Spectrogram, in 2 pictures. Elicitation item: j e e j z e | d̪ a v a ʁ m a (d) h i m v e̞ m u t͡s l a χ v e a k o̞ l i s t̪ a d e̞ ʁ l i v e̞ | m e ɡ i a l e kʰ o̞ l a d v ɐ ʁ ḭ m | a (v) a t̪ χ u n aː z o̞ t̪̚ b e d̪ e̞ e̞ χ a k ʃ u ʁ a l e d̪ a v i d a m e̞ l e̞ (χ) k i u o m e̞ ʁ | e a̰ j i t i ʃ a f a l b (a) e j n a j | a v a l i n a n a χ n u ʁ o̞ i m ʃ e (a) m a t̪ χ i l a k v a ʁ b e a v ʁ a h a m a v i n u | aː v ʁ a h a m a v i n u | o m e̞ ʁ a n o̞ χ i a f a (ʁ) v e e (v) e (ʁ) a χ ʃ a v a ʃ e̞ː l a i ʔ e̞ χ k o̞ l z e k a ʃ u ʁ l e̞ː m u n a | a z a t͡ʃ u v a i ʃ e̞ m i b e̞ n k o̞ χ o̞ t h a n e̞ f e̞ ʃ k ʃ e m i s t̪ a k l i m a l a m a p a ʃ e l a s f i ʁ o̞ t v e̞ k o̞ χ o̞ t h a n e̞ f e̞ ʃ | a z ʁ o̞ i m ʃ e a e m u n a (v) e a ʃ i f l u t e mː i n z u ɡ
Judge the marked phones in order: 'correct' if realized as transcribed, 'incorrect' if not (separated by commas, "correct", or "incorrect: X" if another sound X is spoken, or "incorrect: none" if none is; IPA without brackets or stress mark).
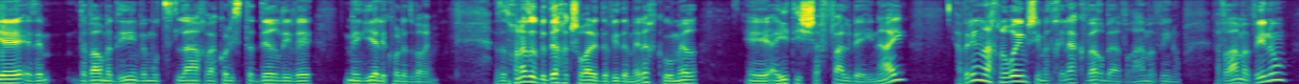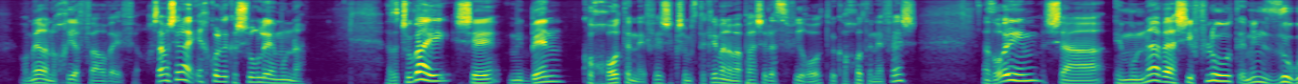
correct, incorrect: z, correct, incorrect: e, incorrect: i, correct, incorrect: f, correct, correct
